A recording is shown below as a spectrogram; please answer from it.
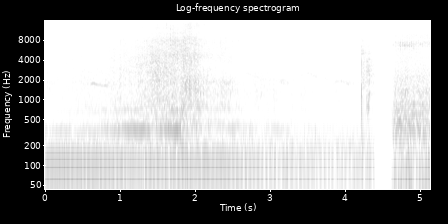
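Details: Mahle X35 hub motor on a Ribble CGR AL e e-bike climbing in a low gear with slow pedalling, the motor doing most of the work: a soft, steady low whir with a faint tone; normal hub motor whir under load.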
